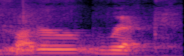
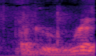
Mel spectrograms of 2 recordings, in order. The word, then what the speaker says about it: Butterick: my pattern here for you oh you used butter Wick awesome I also used or Wick does we know what we're talking about it's butter rck butter rck which sounds foreign to me butter Wick butterwick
